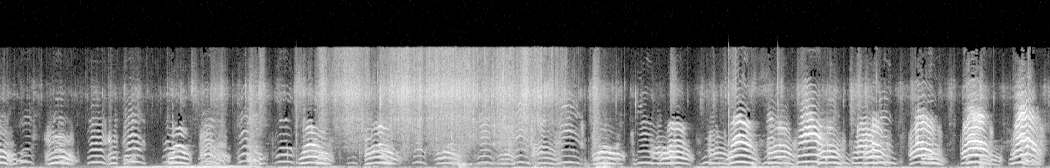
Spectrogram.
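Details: Tiny kitten, ten days old and found in a gutter, being washed for the first time; it mews continuously, short high arched cries at more than one per second for sixteen seconds, with running water hiss and quiet instructions in between.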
